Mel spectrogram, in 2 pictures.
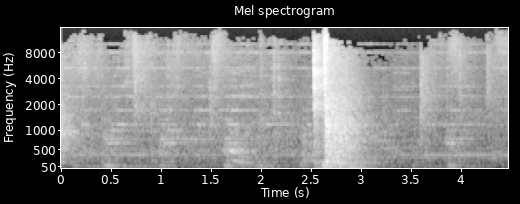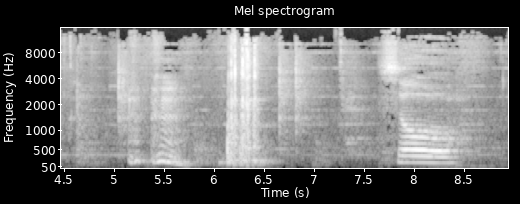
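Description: A door is handled and shut: a few solid knocks and thuds, then a short squeaky creak at the end, with quiet background sounds and faint movement in between.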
